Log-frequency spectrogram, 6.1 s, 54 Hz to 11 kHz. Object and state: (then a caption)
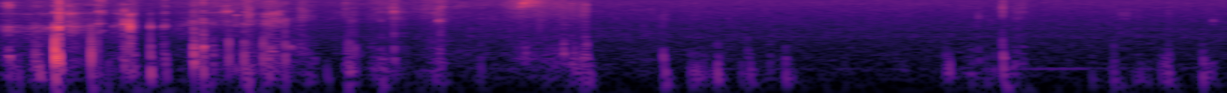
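Silicone microphone ears being rubbed. Bare fingertips and palms rub and touch the soft, hollow, molded white silicone ear shapes on a black 3Dio Free Space binaural microphone. A close, muffled burst of rubbing and quick soft taps fills the first three seconds, then sparser soft thumps and brushes follow with quiet gaps between them. The sound stays dull and low to mid in tone, with little brightness.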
